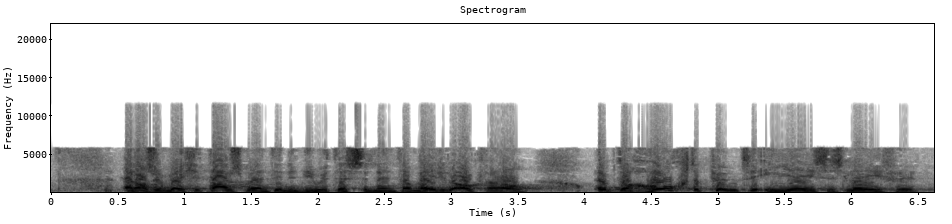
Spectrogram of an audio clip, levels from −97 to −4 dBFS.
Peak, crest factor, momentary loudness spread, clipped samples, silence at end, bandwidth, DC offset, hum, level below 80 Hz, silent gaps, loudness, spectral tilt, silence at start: 0 dBFS; 8 dB; 7 LU; 7%; 0 s; 12 kHz; under 0.1%; none; -38 dBFS; none; -7 LUFS; -6 dB/octave; 0.05 s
